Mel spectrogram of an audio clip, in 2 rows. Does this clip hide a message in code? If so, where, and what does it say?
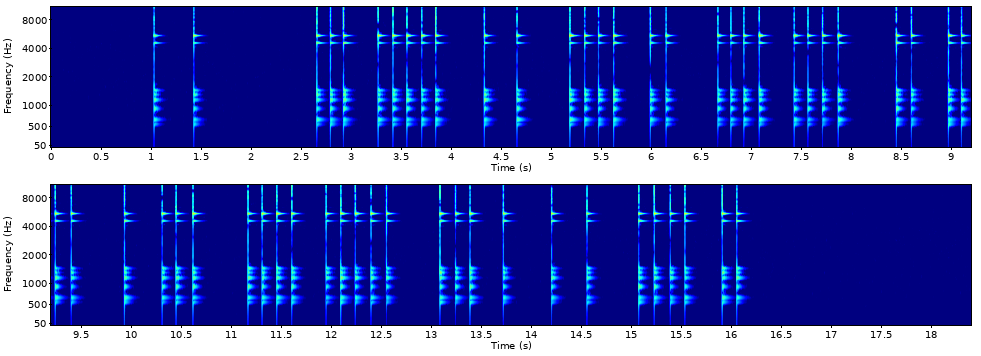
Yes: tap code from 1.0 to 16.3 s, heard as taps on a metal pipe, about 7 knocks a second. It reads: A PARTICULAR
